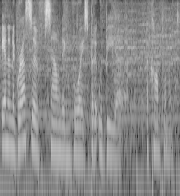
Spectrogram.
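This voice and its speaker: Woman co-host, lower pitch, playful, quick questions, radio studio, clear music bed. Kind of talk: morning radio chat.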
